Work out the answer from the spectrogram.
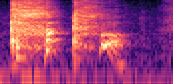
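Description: Two harsh, loud coughs from someone who breathed in spicy, burnt smoke from cooking. The coughs are separated by a short pause, and the second trails off into a faint breathy rasp.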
